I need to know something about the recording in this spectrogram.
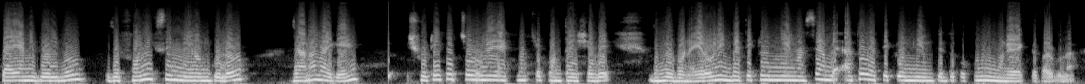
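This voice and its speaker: A middle-aged woman, explaining an English lesson in a measured, questioning way. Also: fairly low pitch, steady tone, creaky, darkish tone, no echo, low-quality recording. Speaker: English teacher.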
